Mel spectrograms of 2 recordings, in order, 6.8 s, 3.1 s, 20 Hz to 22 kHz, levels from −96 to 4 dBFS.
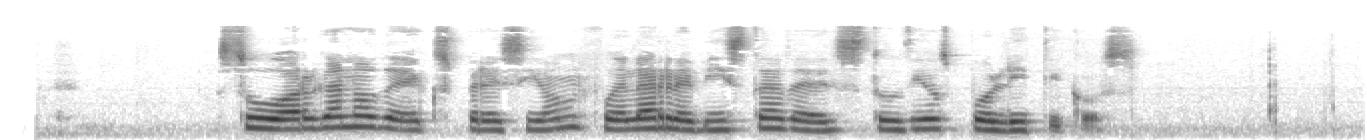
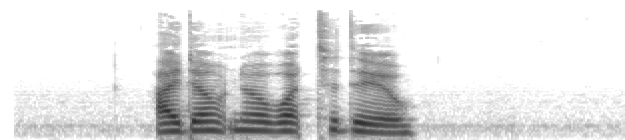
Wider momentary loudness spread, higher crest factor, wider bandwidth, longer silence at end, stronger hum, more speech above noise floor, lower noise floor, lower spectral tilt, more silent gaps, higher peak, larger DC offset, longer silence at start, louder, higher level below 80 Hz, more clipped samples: first, 14 LU vs 10 LU; about the same, 18 dB vs 20 dB; second, 11.5 kHz vs 16 kHz; about the same, 1.2 s vs 1.1 s; neither; second, 40 dB vs 49 dB; about the same, -69 dBFS vs -71 dBFS; second, -3 dB/octave vs -5.5 dB/octave; neither; second, -12 dBFS vs -6 dBFS; neither; first, 1.1 s vs 0.8 s; second, -30 LUFS vs -23 LUFS; second, -88 dBFS vs -68 dBFS; neither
